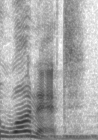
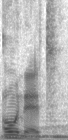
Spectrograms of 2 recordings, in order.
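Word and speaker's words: Onett: I mean Eagle land welcome to one it or Own It whichever way you want to pronounce it I prefer own it because the other one just gives away something in the game I wondered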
